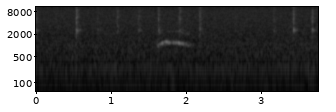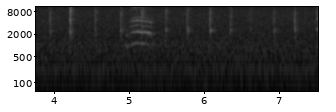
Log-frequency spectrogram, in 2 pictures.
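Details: Kittens learning to walk give two soft, arching meows a few seconds apart, the second higher and brighter, over a steady background of fine ticking and tapping clicks.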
